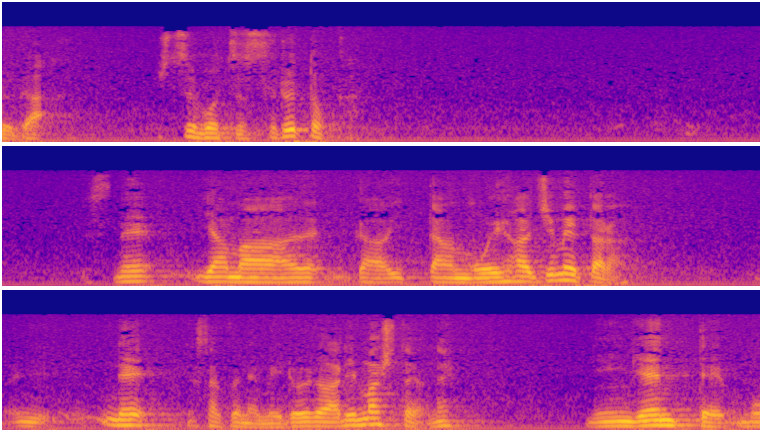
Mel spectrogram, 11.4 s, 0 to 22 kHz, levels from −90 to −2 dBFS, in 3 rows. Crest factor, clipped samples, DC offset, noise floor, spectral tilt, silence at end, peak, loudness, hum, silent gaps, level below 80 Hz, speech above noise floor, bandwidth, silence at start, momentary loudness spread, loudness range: 20 dB; under 0.1%; under 0.1%; -45 dBFS; -6 dB/octave; 0 s; 0 dBFS; -20 LUFS; none; none; -42 dBFS; 26 dB; 11 kHz; 0 s; 21 LU; 8 LU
